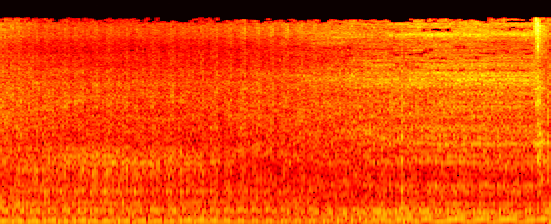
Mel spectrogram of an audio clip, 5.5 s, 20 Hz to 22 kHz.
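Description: Turbocharged BMW S52 inline-six idling steadily in its first running on the new turbo setup.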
